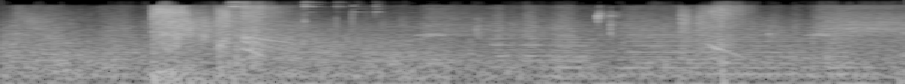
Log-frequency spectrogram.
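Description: Gunfire in the video game Medal of Honor: a couple of sharp, loud shots ring out early, followed by quieter scattered reports over a steady noisy game soundscape.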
